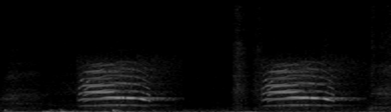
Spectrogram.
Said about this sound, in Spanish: ¿Qué era? Un pavo real.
